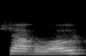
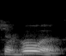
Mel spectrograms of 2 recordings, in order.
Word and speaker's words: Shavuot: Shavuot and Shavuos, Sukkot and Sukkot, Simchat Torah and Simchat Torah, Yiskadal v'Yikadash from the Kaddish, Yiskadal v'Yiskadash, different pronunciation in Ashkenazi.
